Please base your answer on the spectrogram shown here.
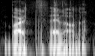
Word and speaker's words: Barcelona: mallorca and in barcelona barcelona it's the proper pronunciation barthelona all right add sweden to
